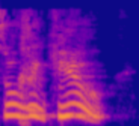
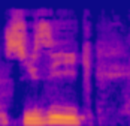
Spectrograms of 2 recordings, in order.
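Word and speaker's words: SuzieQ: Uh, yeah, they came up with all kinds of, and I was like, guys, where is your rock and roll history? It's Suzy Q. It's a CCR song.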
